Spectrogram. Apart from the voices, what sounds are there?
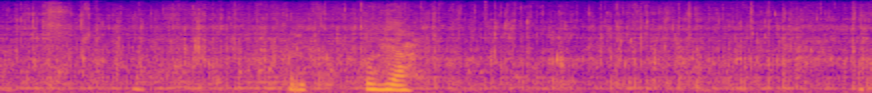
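milk being poured through a strainer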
